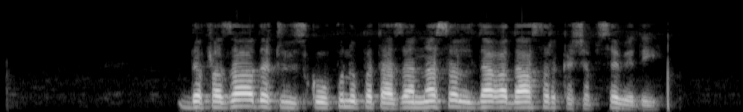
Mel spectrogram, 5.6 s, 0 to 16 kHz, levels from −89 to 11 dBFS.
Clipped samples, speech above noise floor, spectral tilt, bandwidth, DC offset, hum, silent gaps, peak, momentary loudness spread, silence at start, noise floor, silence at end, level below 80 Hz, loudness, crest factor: under 0.1%; 62 dB; -7 dB/octave; 7.6 kHz; under 0.1%; none; none; 0 dBFS; 14 LU; 1.35 s; -75 dBFS; 0.65 s; -62 dBFS; -14 LUFS; 16 dB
